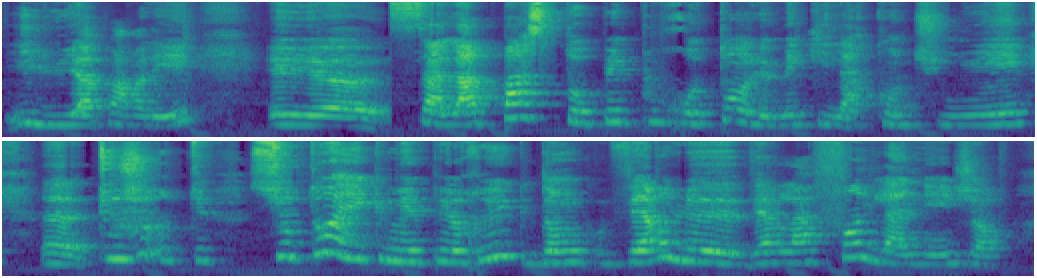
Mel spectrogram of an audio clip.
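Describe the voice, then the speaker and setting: A young woman from Togo tells her story to camera in a fairly high voice, halting often and restarting her sentences. Her voice sits a bit back from the mic and rings in an echoey room. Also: expressive, far from the mic. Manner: halting, many fillers and restarts. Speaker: vlogger.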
